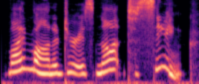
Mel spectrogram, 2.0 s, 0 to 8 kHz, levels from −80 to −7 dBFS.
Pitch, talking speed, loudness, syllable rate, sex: 305 Hz, 180 wpm, -15 LUFS, 4.4 syllables/s, female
